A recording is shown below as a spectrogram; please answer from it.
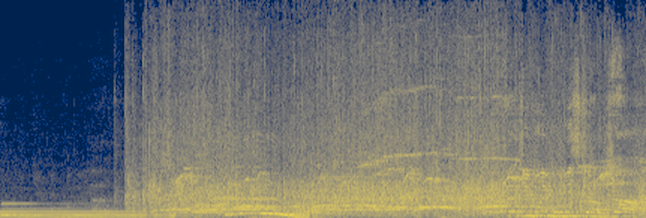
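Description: A live band's last held chord rings out. About two seconds in, the audience starts applauding and cheering, with whoops and shouts.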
